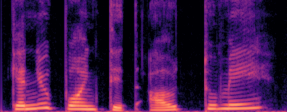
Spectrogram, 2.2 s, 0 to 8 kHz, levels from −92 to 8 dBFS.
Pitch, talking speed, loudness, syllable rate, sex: 250 Hz, 195 wpm, -16 LUFS, 4.1 syllables/s, female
